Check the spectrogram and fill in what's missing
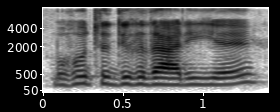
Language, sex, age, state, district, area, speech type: Maithili, female, 45-60, Bihar, Muzaffarpur, rural, spontaneous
